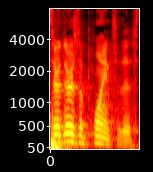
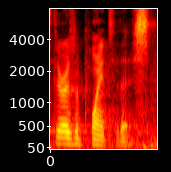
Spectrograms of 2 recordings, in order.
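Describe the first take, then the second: First: Said in the usual way. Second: Quiet emphatic "is"; stress on is. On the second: Shown as a demonstration. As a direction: insist with a firm "is" in the middle.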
